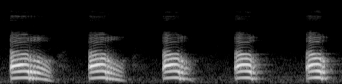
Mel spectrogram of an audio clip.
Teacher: بيرتعد طرف اللسان عند النطق بالحرف وهو الراء. طبعا وأخفي تكريرا إذا تشددوا. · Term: التكرير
